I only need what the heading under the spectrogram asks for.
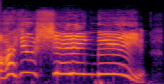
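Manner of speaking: very high, out-of-control, all-out screaming. A tabletop player's character without a silver weapon loses it, screaming into the trees. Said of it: "just absolutely screaming into the trees".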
